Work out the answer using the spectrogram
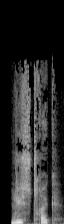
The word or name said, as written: lystryk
